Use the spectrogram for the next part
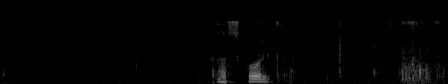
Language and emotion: Russian, sad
